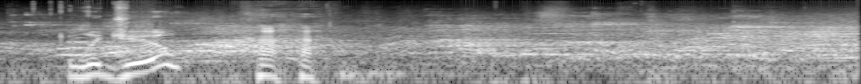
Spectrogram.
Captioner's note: chuckles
